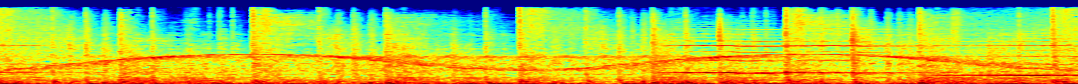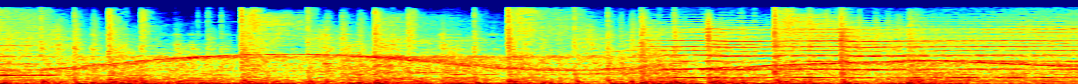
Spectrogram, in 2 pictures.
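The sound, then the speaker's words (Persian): A police car siren wails in slow, rising and falling sweeps, repeating about four times, loud and steady over a rumbling low engine and traffic noise, with no one talking. The police car is driving behind a truck. “صدای پلیس توجهش رو جلب میکنه. ماشین پلیس پشت سر کامیونه.”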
